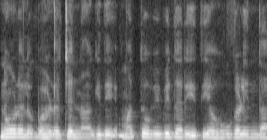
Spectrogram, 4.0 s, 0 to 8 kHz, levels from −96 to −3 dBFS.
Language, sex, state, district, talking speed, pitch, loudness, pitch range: Kannada, female, Karnataka, Chamarajanagar, 135 wpm, 190 Hz, -15 LUFS, 180-205 Hz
